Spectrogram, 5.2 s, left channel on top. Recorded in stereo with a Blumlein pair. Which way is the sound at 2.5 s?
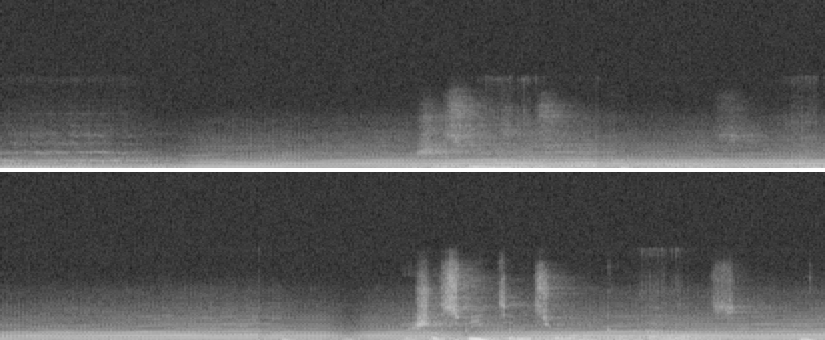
40° right.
